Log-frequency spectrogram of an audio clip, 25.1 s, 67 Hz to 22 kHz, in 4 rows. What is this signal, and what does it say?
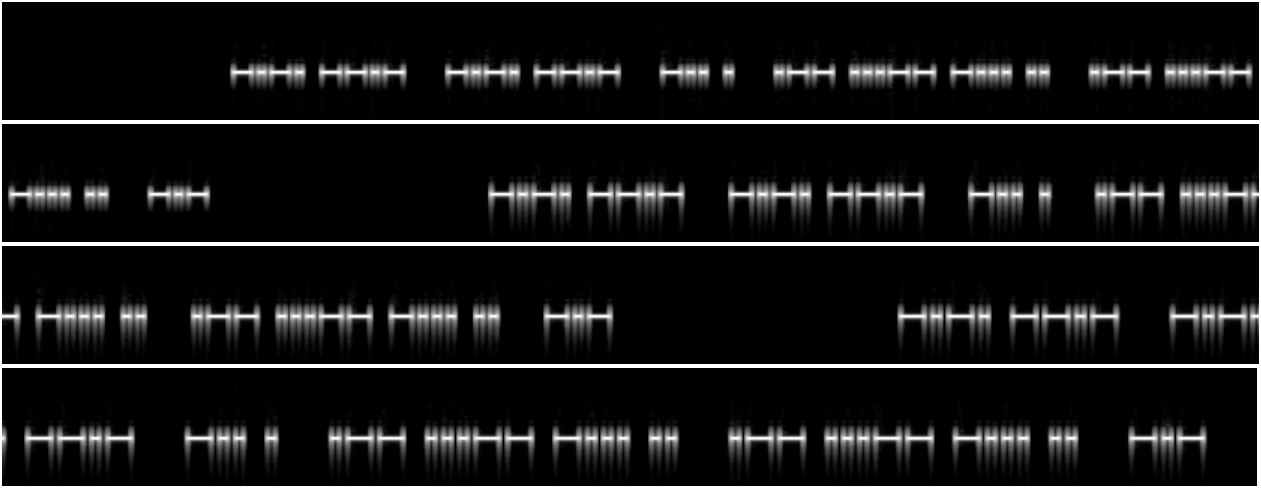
Morse code, heard as a keyed tone, about 33 wpm, 700 Hz. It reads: CQ CQ DE W3BI W3BI K CQ CQ DE W3BI W3BI K CQ CQ DE W3BI W3BI K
